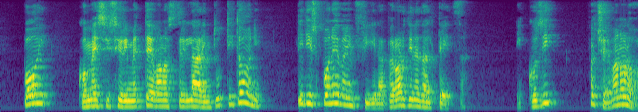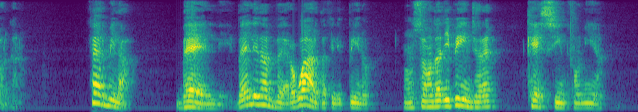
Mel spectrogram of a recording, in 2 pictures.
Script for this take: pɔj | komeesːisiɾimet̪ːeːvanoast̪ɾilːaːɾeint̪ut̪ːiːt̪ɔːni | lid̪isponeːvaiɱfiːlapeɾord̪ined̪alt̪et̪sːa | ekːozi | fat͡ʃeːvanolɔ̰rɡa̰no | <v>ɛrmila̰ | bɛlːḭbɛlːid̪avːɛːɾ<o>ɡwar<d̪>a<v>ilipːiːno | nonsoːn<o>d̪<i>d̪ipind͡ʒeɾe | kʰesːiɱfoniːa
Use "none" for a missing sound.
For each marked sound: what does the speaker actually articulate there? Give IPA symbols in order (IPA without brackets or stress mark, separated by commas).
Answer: f, o, d̪, f, o, a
